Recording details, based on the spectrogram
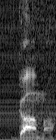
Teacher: our tongue is pressed against that soft palate in the back of our throat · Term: guttural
